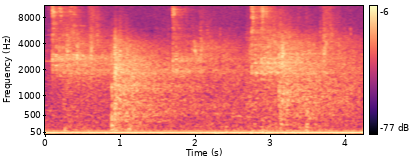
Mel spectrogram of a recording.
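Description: Foil bout in progress: a few sharp clacks and scrapes from fencers' feet striking the piste and blades meeting during an attack, with a low steady hall hum underneath.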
